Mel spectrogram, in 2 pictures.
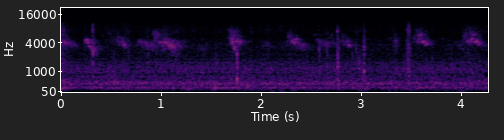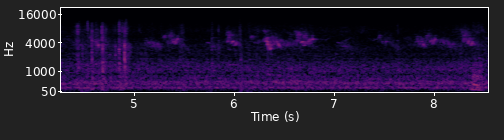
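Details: Swarm-derived honey bees being split into nucleus colonies by traditional methods, 15 May 2018; an even, busy buzzing drone with many brief high chirps and sharp clicks scattered across it.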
